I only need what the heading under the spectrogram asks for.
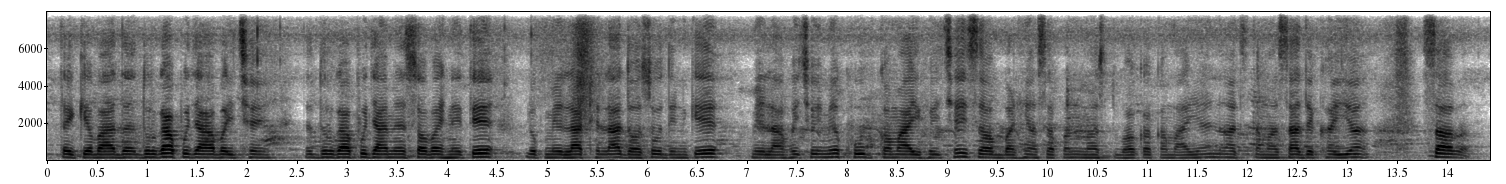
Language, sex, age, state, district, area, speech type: Maithili, female, 45-60, Bihar, Muzaffarpur, rural, spontaneous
